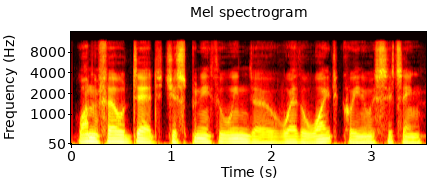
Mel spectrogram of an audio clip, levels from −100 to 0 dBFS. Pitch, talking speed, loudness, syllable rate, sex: 100 Hz, 220 wpm, -14 LUFS, 5.6 syllables/s, male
